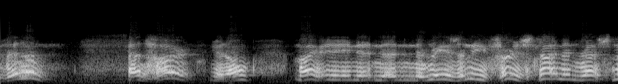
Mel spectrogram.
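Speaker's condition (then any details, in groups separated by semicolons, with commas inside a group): Throat cancer; survivor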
